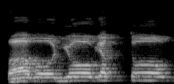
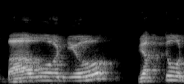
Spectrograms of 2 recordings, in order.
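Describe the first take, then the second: First: There is no pause after "yo". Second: There is a pause after "yo". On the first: The following word is heard as avyakta. The speaker calls it right. "Like that" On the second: The following word is heard as vyakta rather than avyakta. The speaker calls it wrong. "When you put a pass, it becomes like vyakta. ... Don't say that"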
